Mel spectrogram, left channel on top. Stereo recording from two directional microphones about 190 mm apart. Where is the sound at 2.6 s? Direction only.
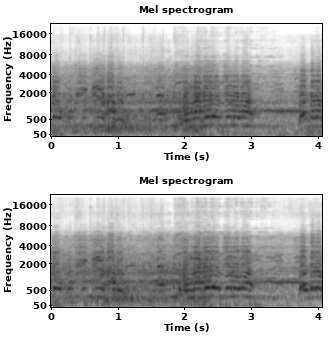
25° right (ahead or behind).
